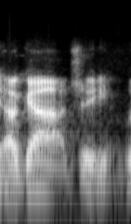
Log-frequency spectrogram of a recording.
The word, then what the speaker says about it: Aghaji: Yeah, it's at Ogechi Aghaji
